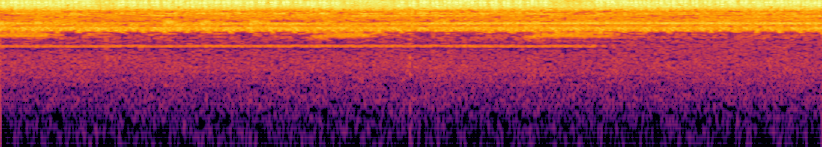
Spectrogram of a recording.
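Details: Crickets in a forest at night, their high, rapid pulsing chorus swelling and fading about three times per second, over a faint continuous thin tone that stops near the end.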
